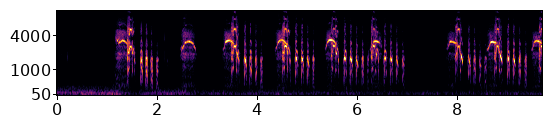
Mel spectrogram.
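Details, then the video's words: Partridge (teetar) calling: a series of loud bursts, each a rising-falling whistled note followed by rapid harsh clipped pulses, repeated about every second with short pauses; quiet background. "teetar ki awaz"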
